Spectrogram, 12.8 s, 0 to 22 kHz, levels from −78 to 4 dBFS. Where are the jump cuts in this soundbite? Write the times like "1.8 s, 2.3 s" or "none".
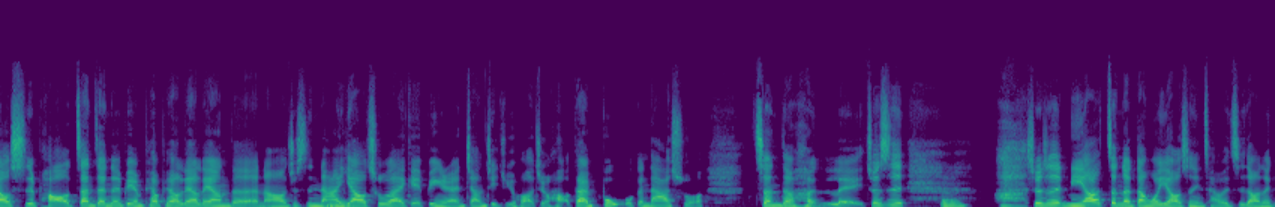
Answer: none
